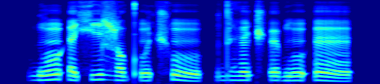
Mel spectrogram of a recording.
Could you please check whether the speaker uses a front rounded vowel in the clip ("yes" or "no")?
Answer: yes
